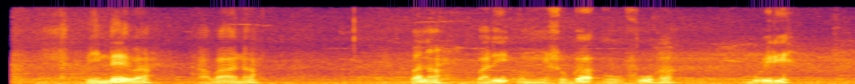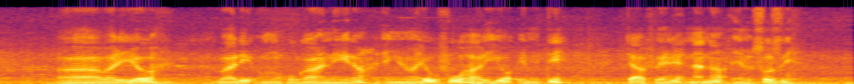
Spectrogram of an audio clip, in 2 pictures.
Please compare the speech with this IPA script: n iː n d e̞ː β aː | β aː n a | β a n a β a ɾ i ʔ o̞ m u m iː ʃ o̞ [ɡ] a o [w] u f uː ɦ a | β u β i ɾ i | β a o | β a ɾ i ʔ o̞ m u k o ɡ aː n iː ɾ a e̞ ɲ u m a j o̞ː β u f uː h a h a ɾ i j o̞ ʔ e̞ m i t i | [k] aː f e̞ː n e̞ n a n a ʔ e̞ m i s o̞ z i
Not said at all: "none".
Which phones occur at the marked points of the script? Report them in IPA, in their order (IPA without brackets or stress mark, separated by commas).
ɡ, β, c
